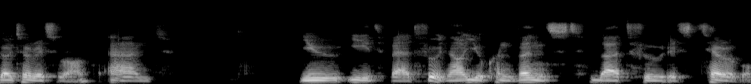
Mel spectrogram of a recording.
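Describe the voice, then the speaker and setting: A man with a non-native accent speaks with a fairly low pitch and very wide pitch swings. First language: not English. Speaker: podcast host. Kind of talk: solo podcast monologue. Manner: halting, many fillers and restarts.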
